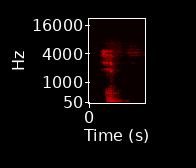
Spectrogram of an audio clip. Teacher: इस तरह मैंने कहा कि जो एफ साउंड होता है, ठीक है, एफ, वहाँ पर जो अपर टीथ है, यानी ये वाले लोअर लिप्स को टच करता है, तो इसको इसलिए लेबोडेंटल साउंड कहा जाता है। These are sound formed with upper teeth and lower lips.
